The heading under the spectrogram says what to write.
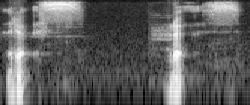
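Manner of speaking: ra's with a clear catch on the hamza, whispered; رأس بهمزة واضحة; glottal stop demo. Shown as a demonstration. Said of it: "Comme par exemple".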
